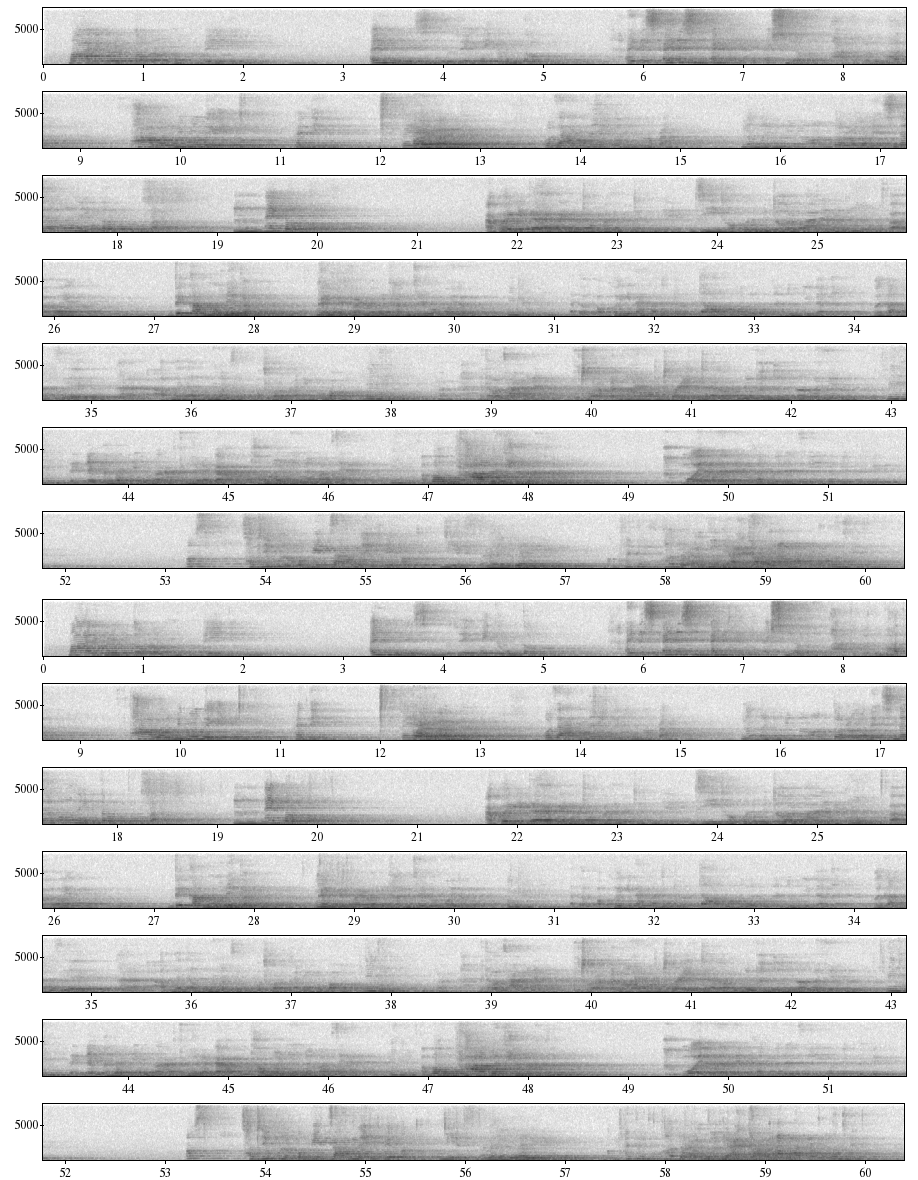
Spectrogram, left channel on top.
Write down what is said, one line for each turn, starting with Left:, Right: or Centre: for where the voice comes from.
Right: ꯃꯥꯗꯤ ꯈꯔꯕꯨ ꯇꯧꯔꯝꯅꯤ ꯑꯩꯗꯤ ꯎꯝ ꯑꯩꯅꯅꯦ ꯁꯤꯟꯕꯁꯨ ꯍꯦꯛ ꯍꯩꯇꯒꯨꯝ ꯇꯧ ꯑꯩꯅ ꯑꯩꯅ ꯁꯤꯟ ꯑꯩꯅꯕꯨ ꯍꯦꯛ ꯁꯤꯜꯂꯒ ꯑꯗꯨꯝ ꯐꯥꯗꯣꯢꯕ ꯑꯗꯨꯝ ꯐꯥꯗꯣꯏꯕ ꯐꯥꯕ ꯝꯤꯉꯣꯟꯗꯒꯤ ꯑꯗꯨꯝ ꯍꯥꯏꯗꯤ ꯀꯩ
Centre: ꯍꯣꯏ
Right: ꯍꯥꯏꯅꯤ
Centre: ꯍꯣꯏ
Right: ꯈꯪꯗꯦ ꯑꯣꯖꯥꯖꯤꯅ ꯍꯦꯛꯇꯅꯦ ꯈꯪꯉꯕ꯭ꯔꯥ
Centre: ꯎꯝ
Right: ꯅꯪ ꯇꯧꯏꯗꯣ ꯀꯩꯅꯣ ꯇꯔꯒꯅꯦ ꯁꯤꯟꯅꯒꯅꯣꯅ ꯍꯦꯛ ꯇꯧꯔꯛꯄꯤꯗꯣ ꯈꯪꯕꯔꯥ
Centre: ꯎꯝ
Right: ꯍꯥꯏ ꯇꯧꯔꯛꯄ꯭ꯔꯣ
Centre: ꯑꯩꯈꯣꯏꯒꯤꯗ ꯀꯩꯅꯣ ꯊꯣꯛꯄ ꯅꯨꯃꯤꯠꯇꯅꯤꯅꯦ ꯖꯤ ꯊꯣꯛꯄ ꯅꯨꯃꯤꯠꯇ ꯇꯣ ꯑꯣꯢꯔ ꯃꯥꯜꯂꯦ
Right: ꯎꯝ
Centre: ꯃꯣꯢ ꯑꯝ ꯑꯝ ꯕꯦꯛ ꯀꯥꯡꯒꯨꯅꯦꯕ ꯀꯩ
Right: ꯎꯝ
Centre: ꯄꯦꯄꯔꯅꯣꯗꯤ ꯈꯪꯗ꯭ꯔꯦꯕ ꯃꯣꯏꯗꯣ
Right: ꯎꯝ
Centre: ꯑꯗꯣ ꯑꯩꯈꯣꯏꯒꯤ ꯅꯥꯀꯟꯗ ꯄꯨꯂꯞ ꯇꯥꯕ ꯃꯣꯏꯗꯣ ꯑꯗꯨꯒꯤꯗ ꯃꯣꯏ ꯀꯥꯡꯕꯨꯖꯦ ꯑꯥ ꯑꯃꯅ ꯑꯃꯨꯛ ꯅꯣꯠ ꯄꯨꯊꯣꯔꯛ ꯀꯥꯅꯤ ꯕ ꯑꯣ
Right: ꯎꯝ
Centre: ꯐꯥ ꯑꯗꯣ ꯑꯣꯖꯥ ꯍꯣꯏꯅ ꯄꯨꯊꯣꯔꯛꯀꯅꯣ ꯍꯥꯏꯔ ꯄꯨꯊꯣꯔꯛꯏ ꯇꯧꯔꯒ ꯑꯃꯨꯛ ꯂꯦꯞꯍꯟꯗꯣꯏꯅꯦꯕ ꯑꯃꯖꯦ
Right: ꯎꯝ
Centre: ꯀꯩ ꯂꯦꯞꯐꯜꯂꯅꯤꯗꯨ ꯒ ꯉꯥꯏꯍꯥꯛꯇꯪ ꯂꯩꯔꯒ ꯑꯃꯨꯛ ꯐꯝꯒ꯭ꯔꯅꯤꯗꯅ ꯃꯥꯖꯦ
Right: ꯎꯝ
Centre: ꯑꯃꯃꯨꯛ ꯐꯥꯗꯣꯏꯅꯦꯕ ꯃꯣꯏꯗꯅꯅꯦ ꯂꯦꯞꯐꯟꯕꯗ ꯖꯤ ꯏ ꯅꯨꯃꯤꯠ ꯇꯨꯗꯤ
Right: ꯑꯁ ꯁꯞꯖꯦꯛ ꯄꯨꯂꯞꯀ ꯕꯦꯛ ꯆꯥꯕ ꯂꯩꯌꯦ ꯏꯕꯦꯝꯃ ꯃꯦꯠꯁꯇ
Centre: ꯂꯩꯌꯦ ꯂꯩꯌꯦ
Right: ꯀꯃꯥꯏꯅ ꯇꯧꯔꯤꯅꯣ ꯈꯪꯗꯦ
Centre: ꯍꯟꯗꯛꯀꯤ
Right: ꯍꯥꯏꯕ ꯃꯣꯏ
Centre: ꯐꯟꯌꯥꯝ
Right: ꯂꯥꯏꯔꯤꯛ
Centre: ꯆꯥꯏꯌꯦ
Right: ꯁꯨꯡꯄꯥ ꯄꯥꯗ꯭ꯔꯕ ꯈꯪꯗꯦ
